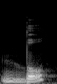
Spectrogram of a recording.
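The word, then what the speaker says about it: beaux: it's beau ok so you put this X at the end but then you don't pronounce it so it's beau all right bail bond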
